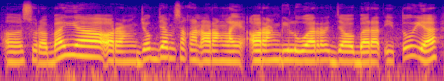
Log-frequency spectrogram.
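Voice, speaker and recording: Lying in bed in her bedroom with a stuffy nose from a cold, a young woman from West Java, Indonesia, vlogs chattily to her followers, dropping plenty of fillers. Her voice sounds nasal yet smooth, medium in pitch, at a normal speed.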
